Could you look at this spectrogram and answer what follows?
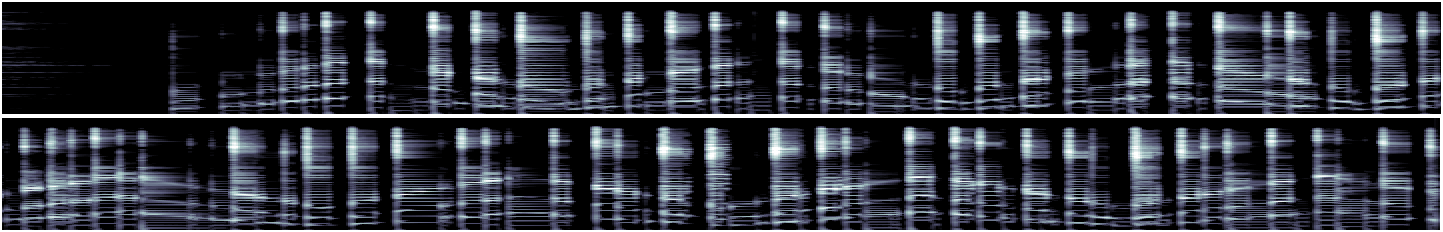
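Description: Roland Jupiter-X synthesizer played on its keyboard: a busy line of short, sharp-attacked notes that starts after about a second of silence.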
